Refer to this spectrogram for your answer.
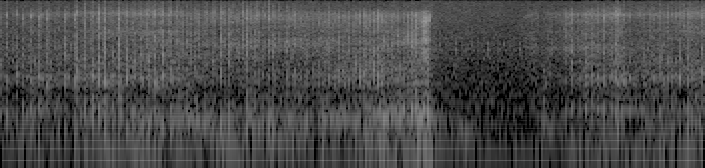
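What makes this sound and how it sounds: Long red nails scratch rapidly across the serrated underside of a white ridged rubber flip-flop sole, making a dense, rattling scrape with a bright, crackly edge. The scratching builds slightly, drops off abruptly to a quieter hush for about a second, then resumes more softly.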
